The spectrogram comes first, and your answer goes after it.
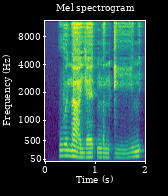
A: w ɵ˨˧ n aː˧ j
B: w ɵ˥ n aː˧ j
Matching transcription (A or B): B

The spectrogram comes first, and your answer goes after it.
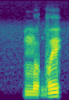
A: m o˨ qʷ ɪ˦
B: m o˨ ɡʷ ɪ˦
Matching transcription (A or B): B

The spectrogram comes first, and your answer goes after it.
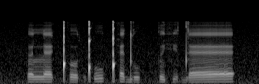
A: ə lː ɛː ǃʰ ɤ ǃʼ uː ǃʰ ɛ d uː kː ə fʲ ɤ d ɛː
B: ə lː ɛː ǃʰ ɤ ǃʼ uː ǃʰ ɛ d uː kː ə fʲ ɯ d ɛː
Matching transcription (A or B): A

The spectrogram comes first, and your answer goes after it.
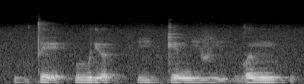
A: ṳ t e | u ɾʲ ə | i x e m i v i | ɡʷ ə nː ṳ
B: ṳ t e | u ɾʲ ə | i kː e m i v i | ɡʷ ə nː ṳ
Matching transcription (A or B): B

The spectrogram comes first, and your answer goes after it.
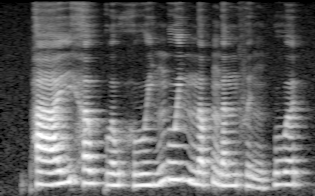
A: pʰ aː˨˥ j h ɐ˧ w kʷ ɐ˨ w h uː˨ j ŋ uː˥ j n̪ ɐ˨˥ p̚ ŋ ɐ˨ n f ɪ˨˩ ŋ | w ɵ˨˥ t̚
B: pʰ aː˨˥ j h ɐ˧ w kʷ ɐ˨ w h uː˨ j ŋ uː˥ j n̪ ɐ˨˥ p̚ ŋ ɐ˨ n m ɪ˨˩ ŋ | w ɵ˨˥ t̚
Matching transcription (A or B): A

